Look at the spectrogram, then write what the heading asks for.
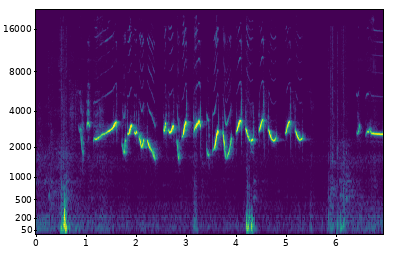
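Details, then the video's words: Energetic sirtu song meant as a lure: a fast, unbroken string of sweet whistled slurs, each note bending up or down, interrupted by a few dull knocks, ending in a steady whistle. "Burung sirtu gacor pancingan"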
